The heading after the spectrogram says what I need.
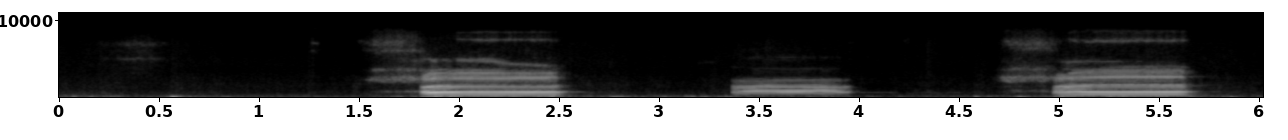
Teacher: এটা একটু হলকের ভেতর থেকে আওয়াজ হবে, একটু গলার মধ্যে দাব দিয়ে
